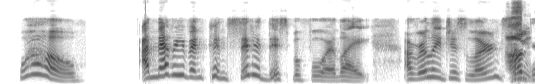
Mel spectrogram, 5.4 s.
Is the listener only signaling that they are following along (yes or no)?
no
